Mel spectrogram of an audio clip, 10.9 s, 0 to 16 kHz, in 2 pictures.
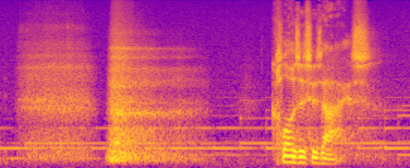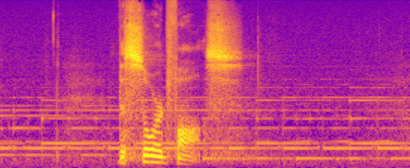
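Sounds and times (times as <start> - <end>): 
deep breath: 0.2 - 3.5, 6.2 - 6.9
speech: 3.8 - 5.0, 7.1 - 8.7.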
